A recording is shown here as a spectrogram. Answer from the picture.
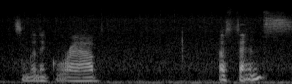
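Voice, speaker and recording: Noticeable background noise sits behind a woman speaking in a relaxed tone. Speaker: gaming YouTuber. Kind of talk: gameplay commentary. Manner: relaxed, casual.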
